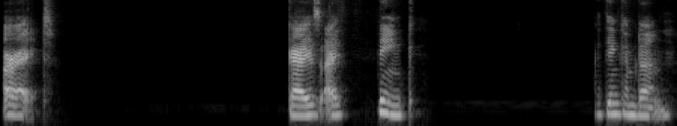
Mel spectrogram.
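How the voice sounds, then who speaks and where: A woman's voice: medium pitch, level tone, extremely slow, a bit bright. A young woman live-streaming a building game, chatting casually with her viewers in a bubbly, exclamatory way. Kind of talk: casual live-stream chat while playing.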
